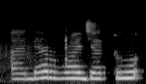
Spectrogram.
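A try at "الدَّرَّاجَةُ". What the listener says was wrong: Panjang ya, at-tarrojatu.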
